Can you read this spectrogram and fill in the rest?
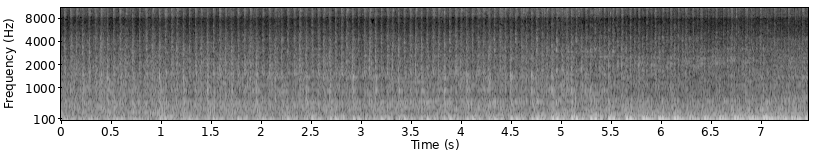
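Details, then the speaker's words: Belarus 250 tractor, two-cylinder air-cooled diesel that sat for years, at 3/4 throttle: low clatter that rises and sags unevenly, nearly dying then coming back, as too little fuel gets through; owner suspects the injection pump. "well now you see what I'm talking about it's not vent lot fuel's getting down it wants to just run and then kind of surge almost die then it'll come back"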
